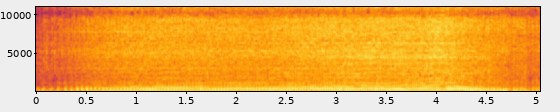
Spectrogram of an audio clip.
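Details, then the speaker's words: 1986 Honda HRC XR628R (XR600) dual-carb single during jetting: revs up easily when throttle is rolled on but still breaking up past half throttle, with faint pops on overrun; lean backfire popping, richer secondary helping. "It's still breaking up pretty bad past half throttle. If you roll into the throttle, which I'll show you here, it goes pretty easy. Breaking up again."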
